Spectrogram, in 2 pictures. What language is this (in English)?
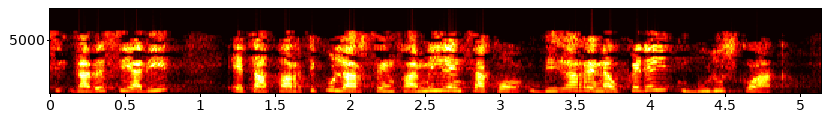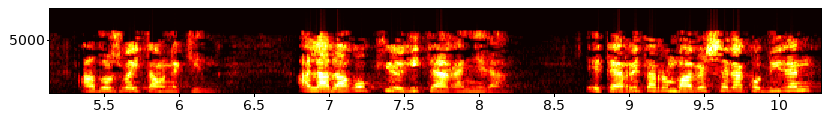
Basque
